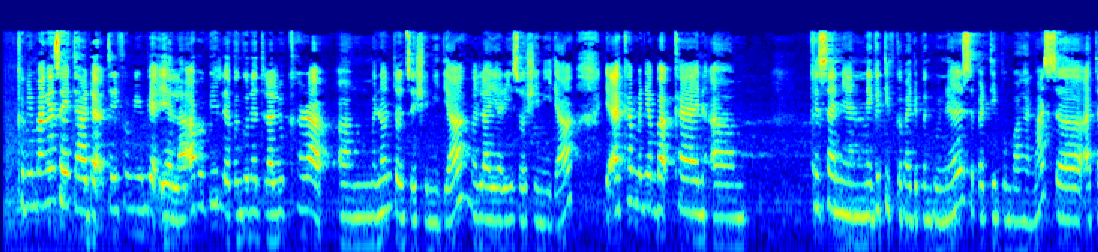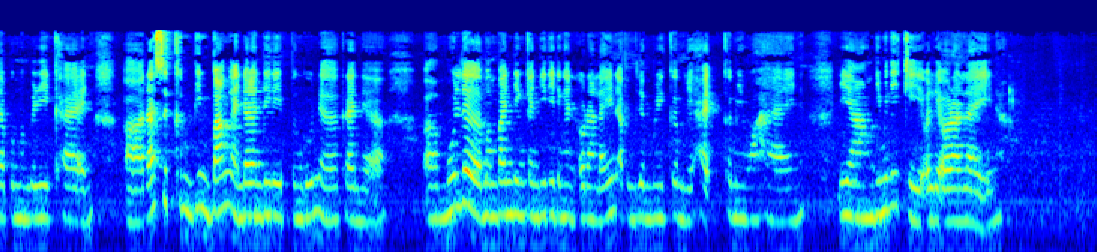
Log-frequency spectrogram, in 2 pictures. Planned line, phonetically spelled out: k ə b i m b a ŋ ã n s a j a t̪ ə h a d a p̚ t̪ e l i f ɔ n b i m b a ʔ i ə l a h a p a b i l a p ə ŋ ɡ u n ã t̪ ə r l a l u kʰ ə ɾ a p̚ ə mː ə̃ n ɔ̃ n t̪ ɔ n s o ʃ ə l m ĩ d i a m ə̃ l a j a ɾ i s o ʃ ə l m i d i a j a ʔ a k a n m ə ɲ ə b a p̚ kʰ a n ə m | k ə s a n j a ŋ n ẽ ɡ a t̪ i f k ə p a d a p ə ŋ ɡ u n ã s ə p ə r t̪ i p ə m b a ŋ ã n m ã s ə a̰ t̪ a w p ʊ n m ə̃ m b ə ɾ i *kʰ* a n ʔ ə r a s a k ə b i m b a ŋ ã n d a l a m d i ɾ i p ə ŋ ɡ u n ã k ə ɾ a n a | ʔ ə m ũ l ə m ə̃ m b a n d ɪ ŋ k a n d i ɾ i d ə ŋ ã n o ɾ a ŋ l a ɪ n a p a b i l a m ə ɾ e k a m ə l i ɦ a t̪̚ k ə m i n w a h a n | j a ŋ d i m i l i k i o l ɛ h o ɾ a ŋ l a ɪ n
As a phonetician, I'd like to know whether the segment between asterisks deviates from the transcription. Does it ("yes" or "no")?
no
